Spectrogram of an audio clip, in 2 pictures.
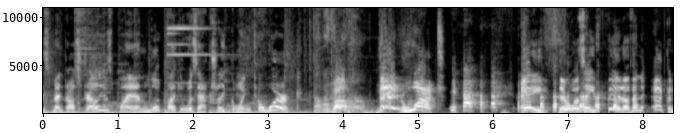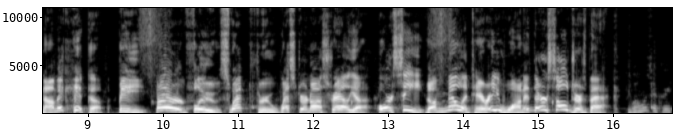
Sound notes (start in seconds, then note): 5.4 laughs; 6.0 gasps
